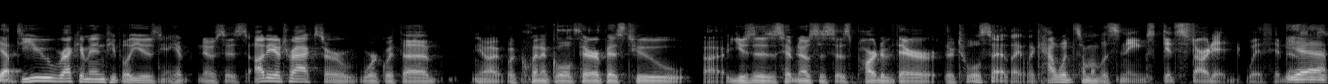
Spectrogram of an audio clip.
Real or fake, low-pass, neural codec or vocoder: real; 7.2 kHz; none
